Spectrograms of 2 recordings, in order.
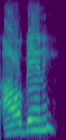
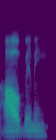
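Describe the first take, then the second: First: Albany is pronounced the way locals say it. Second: Albany is pronounced the way outsiders say it. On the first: The person saying it is from Georgia. "then they from here" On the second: The person saying it is not from Georgia. "then you they probably not from here"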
